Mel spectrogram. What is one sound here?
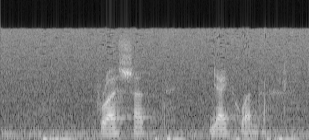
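A man speaks calmly into a microphone, heard in a large room.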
